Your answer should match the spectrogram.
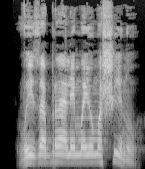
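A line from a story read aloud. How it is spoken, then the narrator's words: Barked. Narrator (Russian): рявкнул он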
